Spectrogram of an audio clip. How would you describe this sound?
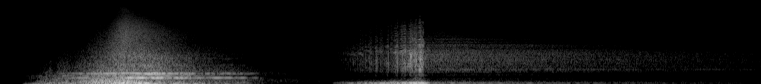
TITLEFLIGHT-DARK
A dark whoosh for titles, with a dissolving effect at the tail.
cinematic, drama, flight, hit, impact, intro, l3, l3rd, lower, metal, outro, ringing, sound, sting, title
